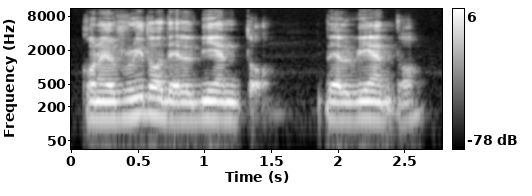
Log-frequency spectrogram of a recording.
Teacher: I also successfully assimilated the N into a dental sound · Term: dental N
